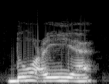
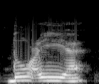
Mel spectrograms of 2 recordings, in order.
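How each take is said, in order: Both takes have the same delivery.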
